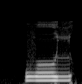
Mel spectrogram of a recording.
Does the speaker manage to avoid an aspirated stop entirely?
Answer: yes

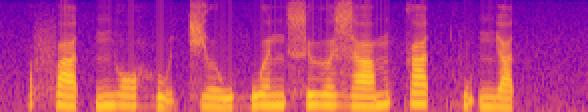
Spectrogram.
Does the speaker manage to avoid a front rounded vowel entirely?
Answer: yes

